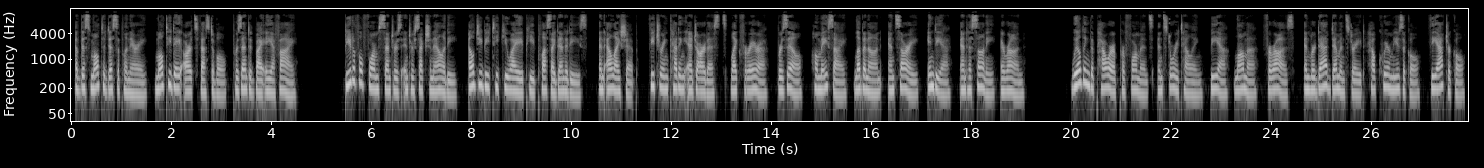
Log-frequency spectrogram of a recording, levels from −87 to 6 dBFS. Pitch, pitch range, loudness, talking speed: 180 Hz, 155-195 Hz, -25 LUFS, 105 wpm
